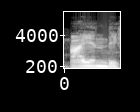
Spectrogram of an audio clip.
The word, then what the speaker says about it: Allende: जो प्रेसिडेंट बने थे, यहाँ के प्रेसिडेंट थे 1970 में बने, उनका नाम था आयंदे, साल्वादोर आयंदे। इनको आयंदे बोलते हैं, ALLENDE इनकी स्पेलिंग है।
